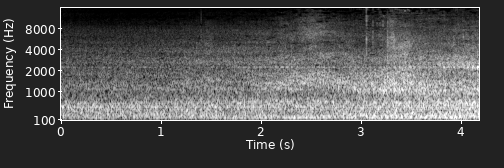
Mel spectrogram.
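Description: Road traffic on a bridge, a steady noise of passing vehicles that grows slowly louder as one draws nearer.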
